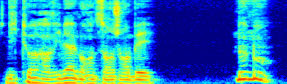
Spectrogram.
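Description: A man reading a classic novel aloud in a measured narrating voice. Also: on the low side, fairly even intonation, mellow, husky. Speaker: audiobook reader. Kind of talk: literary audiobook narration.

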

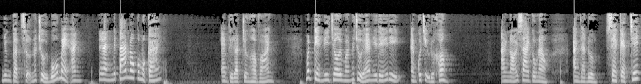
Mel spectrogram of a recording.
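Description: A woman's voice: fairly high pitch, brisk, a bit bright. A woman voicing a tipsy middle-aged man who pleads and justifies himself. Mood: defensive. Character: drunk middle-aged male customer, defensive.

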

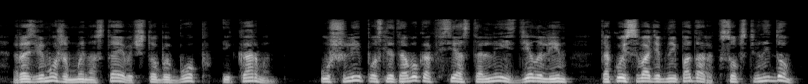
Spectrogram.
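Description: A man reads a novel aloud with a slightly husky, breathy tone and a lively, swinging pitch. He voices each character's dialogue in turn, and the recording is close and dry with no room sound. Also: no echo. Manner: lively reading, lifting his pitch for female characters' lines. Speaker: audiobook narrator. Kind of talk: scripted narration with character voices.

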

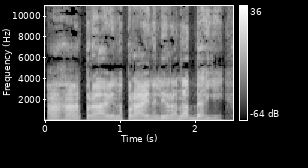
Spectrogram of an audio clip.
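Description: A man's voice: medium pitch, sing-song, moderate pace, fairly bright tone, dry recording, clean studio sound. A man voicing a stern, mocking older woman warrior who scolds the girls. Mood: scolding.

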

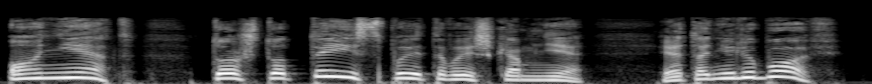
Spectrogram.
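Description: A man voicing Lorenza, a passionate, sorrowful young clairvoyant wife, in a high, imploring, tearful tone in an audiobook reading. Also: lively intonation, unhurried, a little mellow, no echo, clean studio sound. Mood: pleading.

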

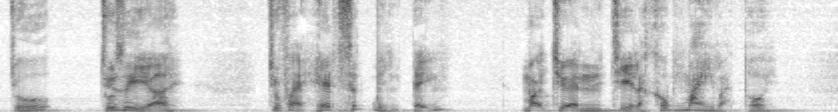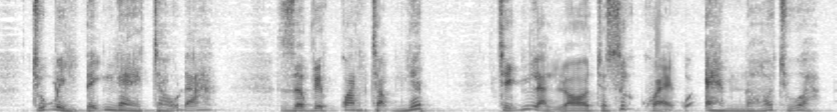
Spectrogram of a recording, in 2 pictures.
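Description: Man doing an earnest, polite young guy, husky, lively. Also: mid-range voice, moderate pace, dry recording. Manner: earnest, reassuring.

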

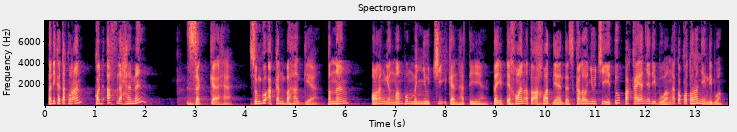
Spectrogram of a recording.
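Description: A man with a somewhat high voice preaches a sermon to a live audience at a moderate pace, with a long reverb tail. Playful and animated, he acts out little dialogues and recites Quranic verses.

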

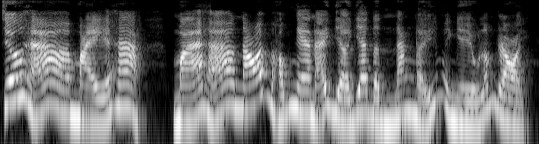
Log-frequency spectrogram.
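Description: A woman's voice: fairly high pitch, expressive, moderate pace, pushed and bright. A woman voicing a stern old female exorcist scolding a ghost. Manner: scolding, threatening.

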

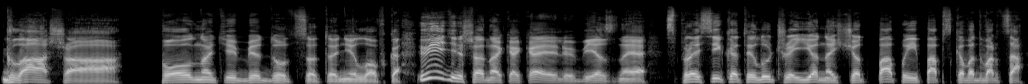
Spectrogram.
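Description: A man doing a henpecked husband in a storybook, coaxing and wheedling, his voice low but lively. The sound is dry and close to the mic. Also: unhurried, smooth, no echo, full character voice. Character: henpecked, pleading middle-aged husband.

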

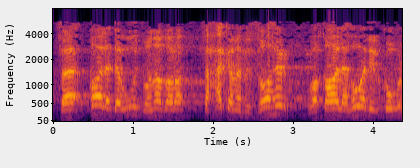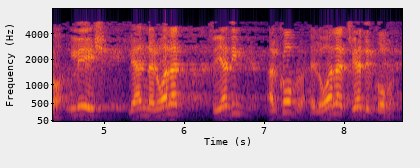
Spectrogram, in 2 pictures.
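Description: A man teaching a religious book as a sheikh, lecturing in an animated way. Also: fairly high pitch. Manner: animated, acts out quoted speech. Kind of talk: Islamic lecture. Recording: roomy, dull lo-fi lecture recording.

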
